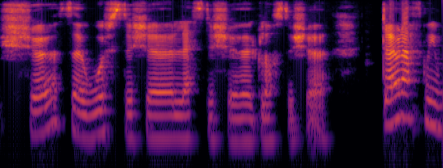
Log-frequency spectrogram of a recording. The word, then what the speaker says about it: Worcestershire: We don't kind of pronounce a hard C. So we would say Worcestershire. – Worcestershire.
